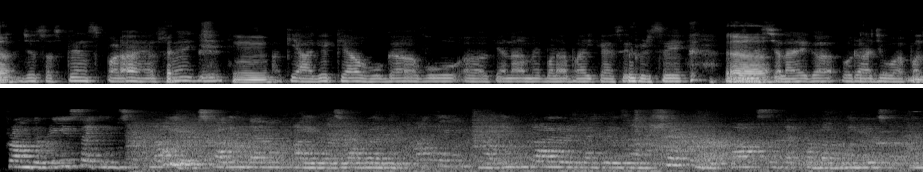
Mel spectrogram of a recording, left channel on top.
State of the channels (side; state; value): both; different; correlation -0.01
